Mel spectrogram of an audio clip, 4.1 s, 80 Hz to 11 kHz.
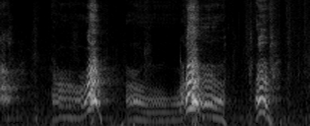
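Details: Schipperkes romping in backyard snow, January 7, 2010: three loud, rough barks about a second apart, each with a drawn-out lower growling lead-in, while a woman encourages the dogs to play.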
